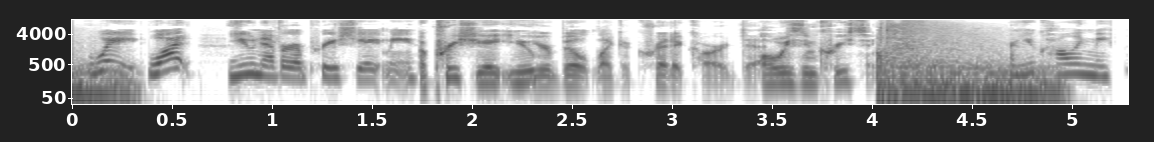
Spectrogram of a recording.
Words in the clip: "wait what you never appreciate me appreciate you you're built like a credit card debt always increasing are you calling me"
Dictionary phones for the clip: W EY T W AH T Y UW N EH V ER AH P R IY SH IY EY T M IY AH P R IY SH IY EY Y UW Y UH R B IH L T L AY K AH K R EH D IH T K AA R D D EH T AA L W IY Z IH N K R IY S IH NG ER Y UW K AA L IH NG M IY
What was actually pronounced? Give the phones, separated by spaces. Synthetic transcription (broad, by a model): W EY T W AH T Y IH N EH V ER AH P R IY SH IY EY T M IY AH P R IY SH IY EY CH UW Y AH R B IH L T L AY K AH K R EH D IH T K AA R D D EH AA L W IY Z IH N K R IY S IH NG ER Y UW K AA L IH NG M IY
